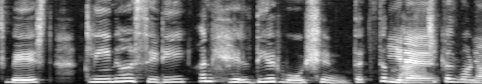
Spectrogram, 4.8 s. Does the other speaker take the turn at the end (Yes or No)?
Yes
